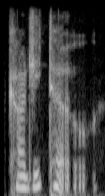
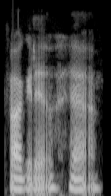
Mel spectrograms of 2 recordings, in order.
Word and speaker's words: Cogito: He's one of our resident firefighters that comes in the channel here, Iceman, aka Cogito. No, it's Cogito.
